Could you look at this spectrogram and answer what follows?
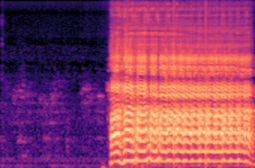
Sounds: Laughter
